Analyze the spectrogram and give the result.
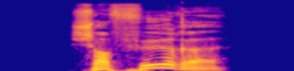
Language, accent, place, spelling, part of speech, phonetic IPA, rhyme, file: German, Germany, Berlin, Schofföre, noun, [ʃɔˈføːʁə], -øːʁə, De-Schofföre.ogg
- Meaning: nominative genitive accusative masculine plural of Schofför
